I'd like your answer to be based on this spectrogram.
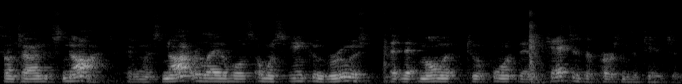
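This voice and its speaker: A man with a Southern US accent and a fairly high pitch talks at a very fast pace. His intonation is fairly even, his loudness swings a lot, and there is noticeable background noise. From US South. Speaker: podcast guest. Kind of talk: casual chat. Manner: dramatic.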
